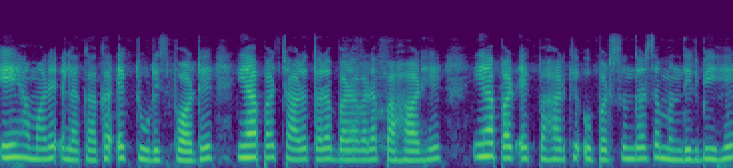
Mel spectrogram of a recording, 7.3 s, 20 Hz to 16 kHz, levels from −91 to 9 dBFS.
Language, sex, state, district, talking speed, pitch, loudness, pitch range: Hindi, female, Bihar, Gaya, 205 wpm, 230 Hz, -20 LUFS, 215-245 Hz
